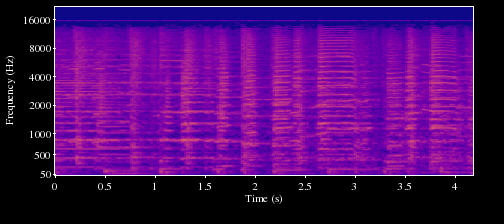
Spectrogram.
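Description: Swing music with brass and a steady beat under a moving bass line.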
